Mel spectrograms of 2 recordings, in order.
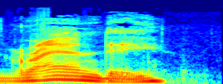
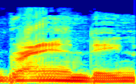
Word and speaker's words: Grande: Now, we were talking about Ariana Grande. – Which she now is telling us is the correct way to pronounce her name. – Grande, not Grande.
